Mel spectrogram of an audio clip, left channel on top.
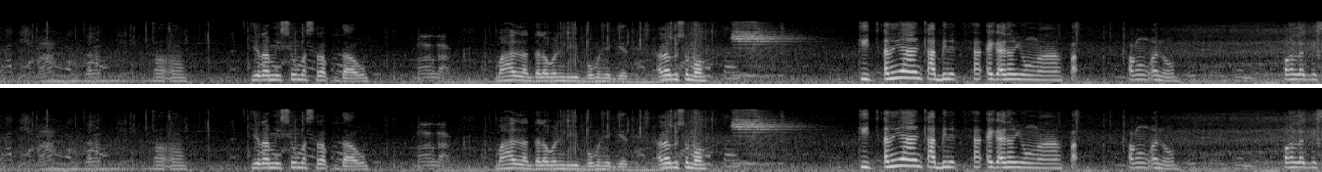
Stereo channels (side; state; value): both; identical; correlation 1.00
